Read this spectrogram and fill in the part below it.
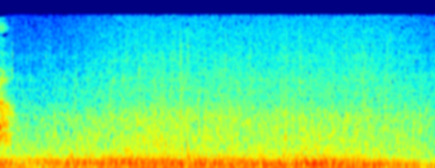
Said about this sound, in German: Du schließt deine Augen und lauschst dem näher kommenden Gewitter. Durch deine Lieder kannst du die Blitze zucken sehen.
